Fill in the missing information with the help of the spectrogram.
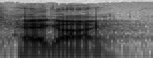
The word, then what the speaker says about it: Haggai: We're starting a new series this morning, 3 weeks in the Old Testament book of Haggai. It's also pronounced Haggai. Both are acceptable pronunciations, so let's not have any fistfights over that one after church.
